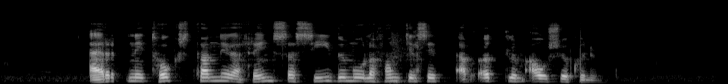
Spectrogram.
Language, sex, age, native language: Icelandic, male, 40-49, Icelandic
